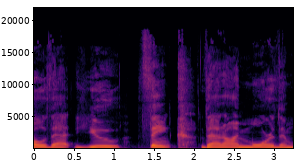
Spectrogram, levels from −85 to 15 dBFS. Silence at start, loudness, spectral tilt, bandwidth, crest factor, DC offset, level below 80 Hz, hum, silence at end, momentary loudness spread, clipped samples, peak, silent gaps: 0 s; -26 LUFS; -6 dB/octave; 18.5 kHz; 16 dB; under 0.1%; -62 dBFS; none; 0 s; 8 LU; under 0.1%; -8 dBFS; none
